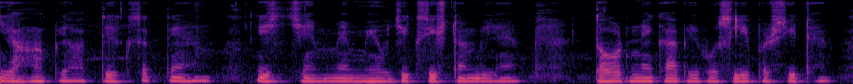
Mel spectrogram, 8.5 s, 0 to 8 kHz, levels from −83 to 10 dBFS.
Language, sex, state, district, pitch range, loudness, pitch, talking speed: Hindi, male, Bihar, Saharsa, 110-115 Hz, -34 LUFS, 110 Hz, 140 wpm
